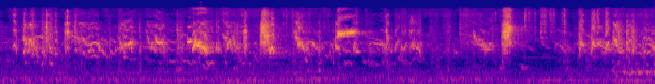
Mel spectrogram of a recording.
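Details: Budgerigar colony in a cheerful mood, many birds giving quick high warbling chirps in clustered bursts, some short clear whistled notes standing out from the busy chatter.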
